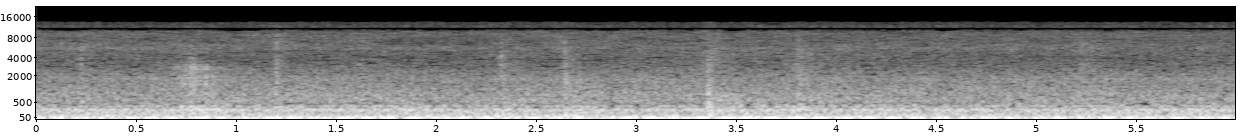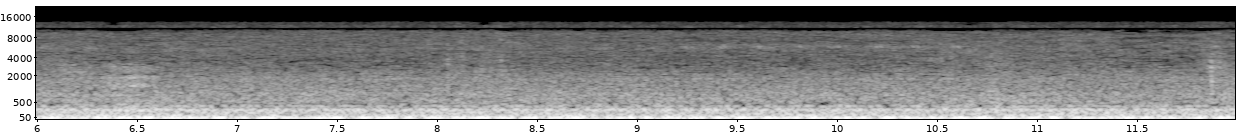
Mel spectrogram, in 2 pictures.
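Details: Steady low traffic-like rumble and broadband hiss throughout, with no animal voice heard.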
